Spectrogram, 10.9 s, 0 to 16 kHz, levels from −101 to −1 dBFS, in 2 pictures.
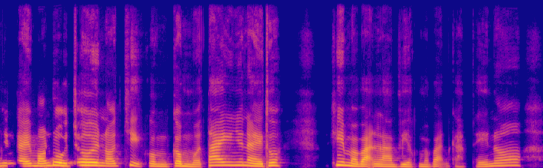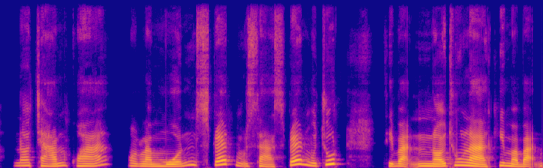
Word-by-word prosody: những 245 Hz, 0 st, -7 dB
cái 230 Hz, -1 st, +2 dB
món 235 Hz, +1 st, +1 dB
đồ 280 Hz, -4 st, +6 dB
chơi 285 Hz, -1 st, +7 dB
nó 230 Hz, -3 st, -1 dB
chỉ 230 Hz, +3 st, -5 dB
cầm 205 Hz, -2 st, -5 dB
cầm 210 Hz, -3 st, +1 dB
ở 180 Hz, -, -4 dB
tay 290 Hz, +6 st, +2 dB
như 295 Hz, 0 st, 0 dB
này 235 Hz, -6 st, +2 dB
thôi, 270 Hz, +4 st, +1 dB, 0.5 s
khi 315 Hz, -2 st, +3 dB
mà 230 Hz, -6 st, +2 dB
bạn 210 Hz, 0 st, +2 dB
làm 195 Hz, -2 st, -2 dB
việc 185 Hz, -2 st, -5 dB
mà 190 Hz, -2 st, -7 dB
bạn 205 Hz, +2 st, -8 dB
cảm 175 Hz, -4 st, -17 dB
thấy 190 Hz, +1 st, -6 dB
nó 260 Hz, +5 st, -4 dB, 0.4 s
nó 260 Hz, +1 st, -4 dB
chán 235 Hz, 0 st, -3 dB
quá 230 Hz, -, -2 dB, 0.2 s
hoặc 230 Hz, -2 st, -7 dB
là 210 Hz, -1 st, 0 dB
muốn 205 Hz, +9 st, -1 dB
stress 340 Hz, +5 st, 0 dB
m 235 Hz, -4 st, -7 dB
xả 215 Hz, -4 st, -5 dB
stress 355 Hz, -, +2 dB
một 245 Hz, -, -2 dB
chút 410 Hz, +3 st, +3 dB, 0.5 s
thì 220 Hz, -, 0 dB
bạn 220 Hz, 0 st, 0 dB
nói 210 Hz, 0 st, +4 dB
chung 295 Hz, +5 st, -1 dB
là 220 Hz, -7 st, +6 dB
khi 260 Hz, +7 st, -5 dB
mà 210 Hz, -4 st, +2 dB
bạn 205 Hz, +3 st, -1 dB
230 Hz, 245 wpm, -21 LUFS, 210-275 Hz, 0.5 s, chơi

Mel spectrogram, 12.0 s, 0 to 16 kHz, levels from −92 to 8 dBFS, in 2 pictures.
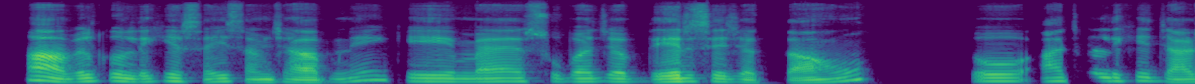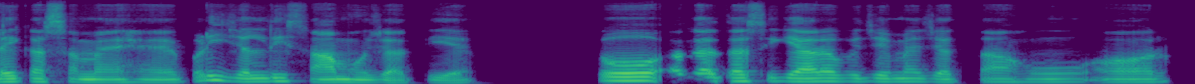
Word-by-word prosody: हाँ, 175 Hz, -9 st, +11 dB
बिल्कुल 140 Hz, +1 st, +2 dB
देखिए 135 Hz, +4 st, 0 dB
सही 130 Hz, 0 st, -2 dB
समझा 110 Hz, -3 st, -1 dB
आपने 135 Hz, -, -2 dB
कि 135 Hz, -6 st, +1 dB
मैं 130 Hz, +2 st, +2 dB
सुबह 130 Hz, -1 st, -1 dB
जब 130 Hz, -2 st, -1 dB
देर 130 Hz, +3 st, +6 dB
से 130 Hz, -1 st, 0 dB
जगता 100 Hz, -4 st, -3 dB
हूँ 115 Hz, -, +2 dB, 0.5 s
तो 145 Hz, 0 st, +2 dB
आजकल 150 Hz, +2 st, -3 dB
देखिए 150 Hz, +2 st, -2 dB
जाड़े 115 Hz, -3 st, +1 dB
का 130 Hz, -1 st, -4 dB
समय 110 Hz, -3 st, -3 dB
है, 105 Hz, 0 st, -6 dB
बड़ी 190 Hz, -, -4 dB
जल्दी 135 Hz, 0 st, -2 dB
शाम 110 Hz, -6 st, -1 dB
हो 105 Hz, -1 st, -3 dB
जाती 95 Hz, 0 st, -9 dB
है। 95 Hz, +2 st, -8 dB, 0.7 s
तो 165 Hz, 0 st, +5 dB
अगर 155 Hz, +1 st, -2 dB
10-11 140 Hz, -1 st, 0 dB
बजे 135 Hz, -1 st, -7 dB
मैं 130 Hz, 0 st, -6 dB
जगता 115 Hz, -3 st, -9 dB
हूँ 120 Hz, 0 st, -10 dB
और 115 Hz, +1 st, -7 dB
130 Hz, 175 wpm, -24 LUFS, 115-140 Hz, 0.7 s, हाँ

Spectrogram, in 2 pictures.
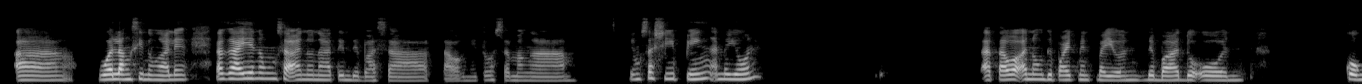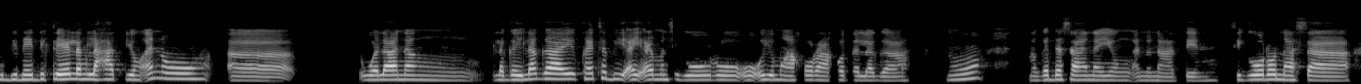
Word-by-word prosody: ah, 200 Hz, 0 st, 0 dB, 0.2 s
walang 235 Hz, +2 st, +6 dB
sinungaling. 225 Hz, -1 st, -2 dB, 0.2 s
Kagaya 255 Hz, +1 st, +6 dB
no'ng 265 Hz, -1 st, -4 dB
sa 255 Hz, -, +4 dB
ano 225 Hz, 0 st, -5 dB
natin, 210 Hz, -1 st, -5 dB
'di 200 Hz, -, -7 dB
ba, 180 Hz, -1 st, -9 dB
sa, 175 Hz, -1 st, -8 dB
tawag -, -, -10 dB
nito, 200 Hz, +4 st, -14 dB
sa 185 Hz, -, -11 dB
mga, 180 Hz, -1 st, -7 dB, 0.6 s
'yong 245 Hz, -, -5 dB
sa 285 Hz, 0 st, -1 dB
shipping, 255 Hz, 0 st, -2 dB
ano 245 Hz, -1 st, -2 dB
'yon? 245 Hz, +9 st, 0 dB, 2.2 s
Ah, -, -, +2 dB
tawa 220 Hz, +2 st, +5 dB
ano'ng 235 Hz, -1 st, -1 dB
department 215 Hz, -1 st, -3 dB
ba 210 Hz, -, -3 dB
'yon, 195 Hz, +1 st, -4 dB
'di 210 Hz, +1 st, -2 dB
ba, 200 Hz, 0 st, +2 dB
doon. 195 Hz, -1 st, -2 dB, 1.0 s
Kung 220 Hz, -3 st, +4 dB
dine-declare 230 Hz, +2 st, +4 dB
lang 245 Hz, -1 st, +4 dB
lahat 235 Hz, +1 st, +2 dB
'yong 220 Hz, -2 st, 0 dB
ano, 260 Hz, -2 st, +1 dB, 0.2 s
ah, 180 Hz, -3 st, -2 dB, 0.7 s
wala 215 Hz, +1 st, +6 dB
ng 220 Hz, -1 st, 0 dB, 0.7 s
lagay-lagay. 245 Hz, +4 st, +4 dB
Kahit 255 Hz, 0 st, -1 dB
sa -, -, +1 dB
BIR 225 Hz, -2 st, +1 dB
man 230 Hz, 0 st, -4 dB
siguro, 210 Hz, -1 st, -1 dB
oo, 205 Hz, -1 st, -2 dB
'yong 220 Hz, 0 st, 0 dB
mga 200 Hz, -2 st, -3 dB
kurakot 210 Hz, -1 st, -3 dB
talaga, 185 Hz, -2 st, -5 dB, 0.4 s
'no. 235 Hz, +7 st, -3 dB, 0.5 s
Maganda 205 Hz, +3 st, -2 dB
sana 205 Hz, -2 st, 0 dB
'yong 195 Hz, -1 st, -6 dB
ano 190 Hz, +1 st, -9 dB
natin, 180 Hz, +1 st, -9 dB
siguro 220 Hz, +2 st, +3 dB
nasa 195 Hz, -4 st, 0 dB
215 Hz, 125 wpm, -22 LUFS, 195-235 Hz, 2.2 s, walang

